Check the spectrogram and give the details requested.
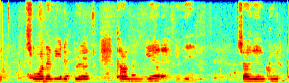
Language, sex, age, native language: Icelandic, male, 11, Vietnamese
